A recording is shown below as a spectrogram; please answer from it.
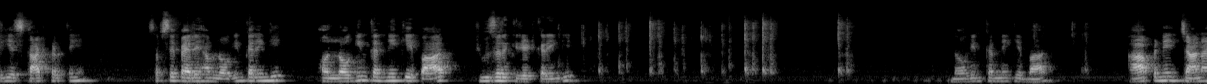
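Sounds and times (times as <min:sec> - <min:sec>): keyboard keystrokes: 0:05.8 - 0:07.8, 0:10.7 - 0:11.0.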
